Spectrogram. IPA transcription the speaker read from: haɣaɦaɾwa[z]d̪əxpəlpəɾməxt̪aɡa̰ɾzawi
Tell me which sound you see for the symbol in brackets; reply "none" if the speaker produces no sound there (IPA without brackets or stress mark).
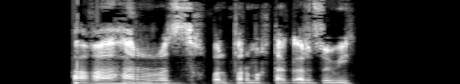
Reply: z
